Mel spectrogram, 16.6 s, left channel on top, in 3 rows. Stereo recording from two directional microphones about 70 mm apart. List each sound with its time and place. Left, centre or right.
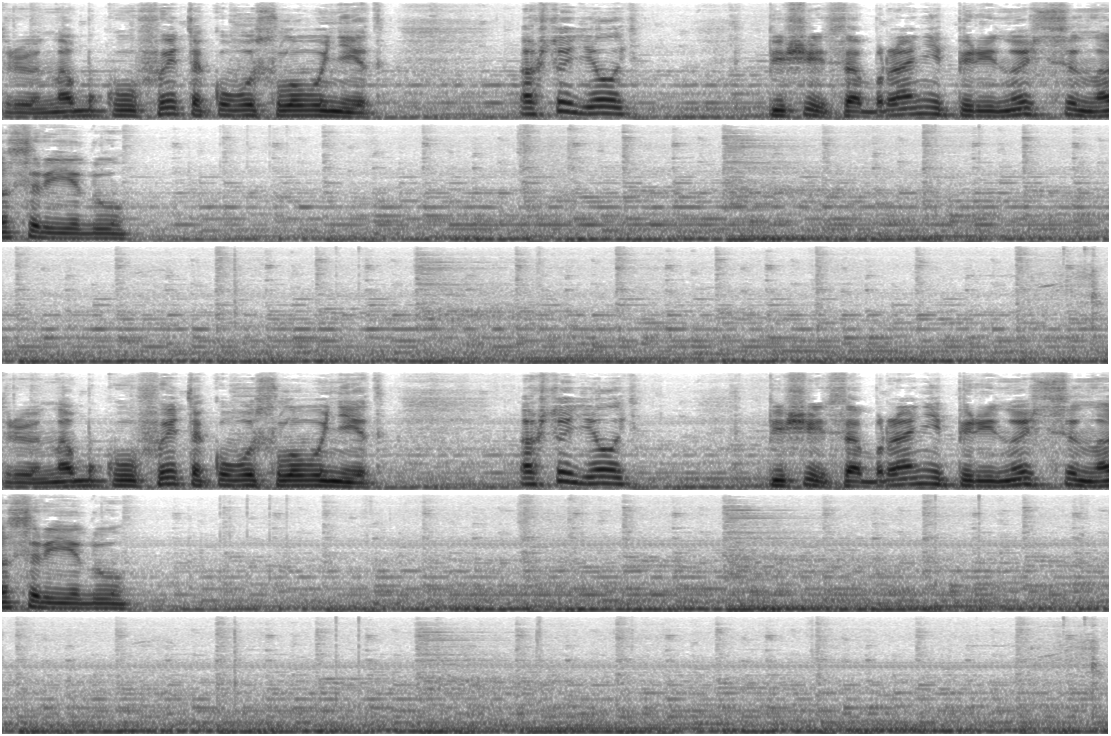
0.0 s speech: centre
